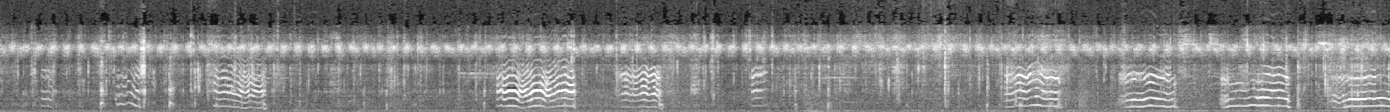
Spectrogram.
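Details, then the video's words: Newborn Pomeranian puppies on their first day after a home delivery, giving several short wavering high whimpers and squeaks in bursts, with rustling and a steady high electrical hum behind. "pomerian puppies first day"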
